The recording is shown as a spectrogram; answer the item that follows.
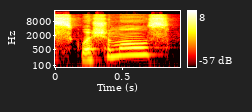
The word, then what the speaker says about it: Squishmallows: squish mole squishamales or squishmallows this word right here i want to pronounce it squish mallow because that's how it's spelled but everyone says squishamoles do extremely well in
